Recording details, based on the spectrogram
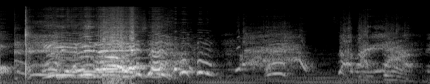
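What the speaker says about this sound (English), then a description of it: "This scream is not ordinary" A woman lets out an anguished, wailing scream, loud and close, then breaks into shorter sobbing cries, with faint background music beneath.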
